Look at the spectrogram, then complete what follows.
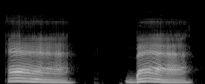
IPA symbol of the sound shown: ɛː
